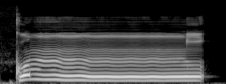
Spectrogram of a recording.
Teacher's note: Idgham itu artinya lebur, lalu dengungkan selama 2 harokat. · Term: idgham mimi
